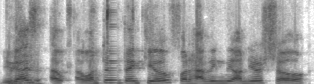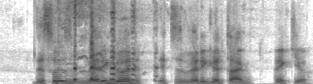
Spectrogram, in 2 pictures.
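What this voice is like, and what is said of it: Put-on Indian accent, passable. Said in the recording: “I do a really good Indian character... Not bad... So I would say that was passable.”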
